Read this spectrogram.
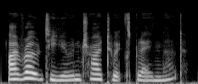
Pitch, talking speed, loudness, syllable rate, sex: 220 Hz, 270 wpm, -17 LUFS, 6.6 syllables/s, female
